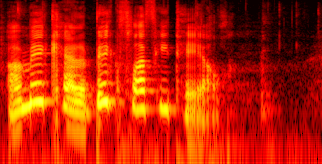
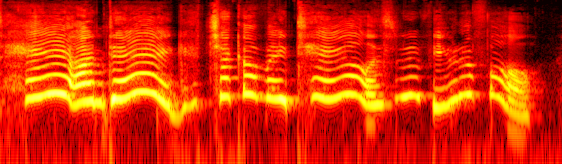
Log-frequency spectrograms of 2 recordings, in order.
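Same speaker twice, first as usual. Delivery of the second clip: higher, drawn-out show-off call; boastful beaver; 6 semitones higher, 4 dB louder than usual. Acted. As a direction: preen and brag to the crow. Beaver shows off to crow.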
